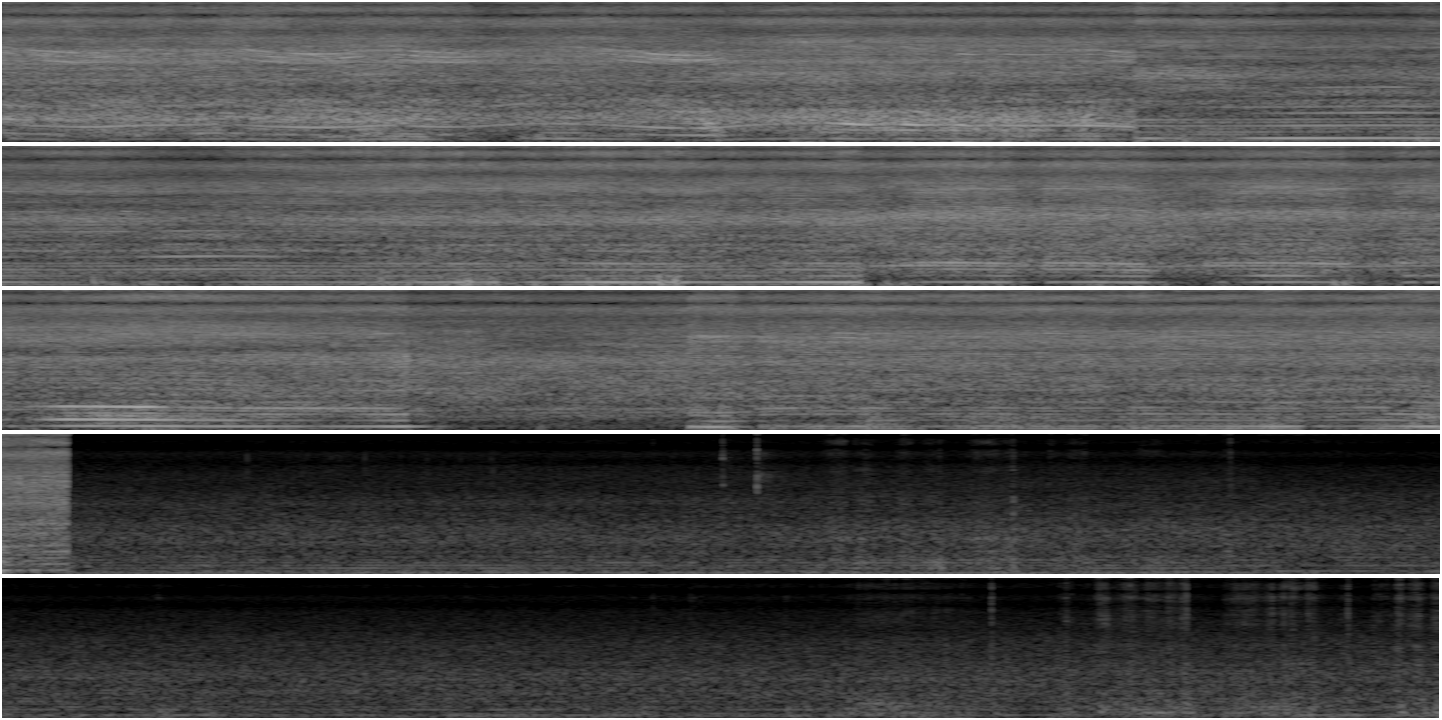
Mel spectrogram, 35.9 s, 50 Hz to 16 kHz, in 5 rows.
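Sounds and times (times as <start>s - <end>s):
power tool working wood: 0.0s - 21.9s.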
